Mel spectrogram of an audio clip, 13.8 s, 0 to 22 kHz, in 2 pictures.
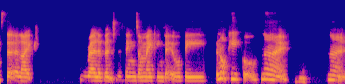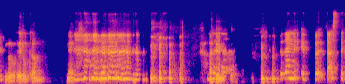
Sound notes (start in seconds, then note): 8.5 laughing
